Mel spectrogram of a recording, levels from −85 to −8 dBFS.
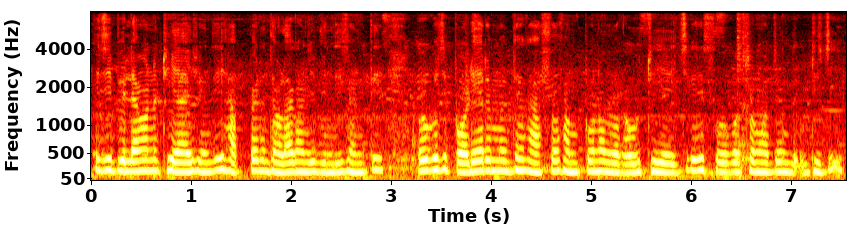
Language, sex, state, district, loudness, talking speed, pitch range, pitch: Odia, male, Odisha, Khordha, -14 LUFS, 200 wpm, 170-190 Hz, 175 Hz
